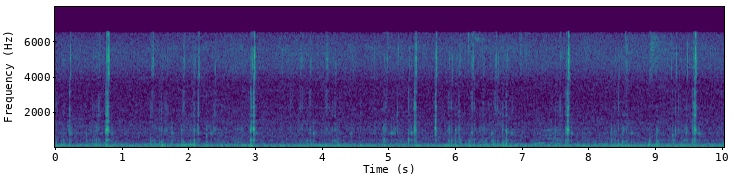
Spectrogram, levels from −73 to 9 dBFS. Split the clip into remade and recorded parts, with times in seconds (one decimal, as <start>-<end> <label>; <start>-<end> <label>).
0.0-2.7 recorded; 2.7-4.1 remade; 4.1-9.1 recorded; 9.1-10.0 remade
